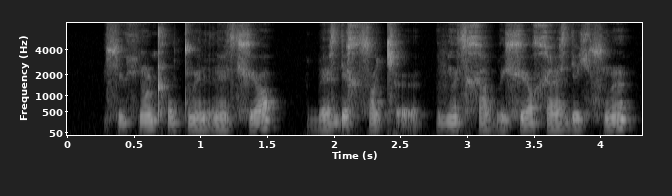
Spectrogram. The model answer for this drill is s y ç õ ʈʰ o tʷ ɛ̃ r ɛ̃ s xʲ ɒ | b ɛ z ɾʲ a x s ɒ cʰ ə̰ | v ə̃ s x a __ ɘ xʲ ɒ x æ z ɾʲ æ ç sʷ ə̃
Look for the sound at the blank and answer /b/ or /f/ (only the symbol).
b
